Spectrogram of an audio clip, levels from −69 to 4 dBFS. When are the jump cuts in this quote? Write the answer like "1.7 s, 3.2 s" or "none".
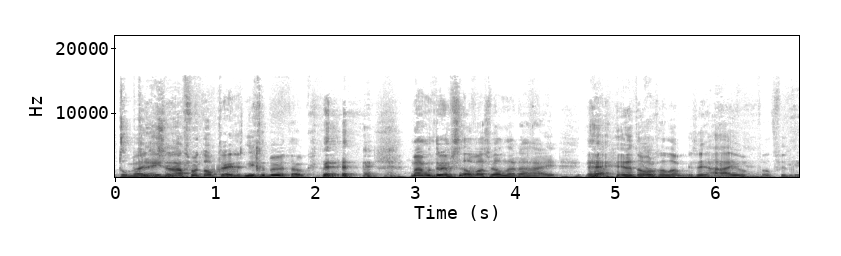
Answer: none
